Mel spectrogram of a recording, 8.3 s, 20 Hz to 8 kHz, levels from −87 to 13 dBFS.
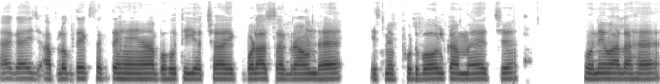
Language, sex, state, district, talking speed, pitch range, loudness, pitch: Hindi, male, Chhattisgarh, Balrampur, 160 wpm, 150-155 Hz, -17 LUFS, 150 Hz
